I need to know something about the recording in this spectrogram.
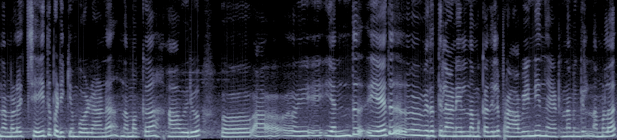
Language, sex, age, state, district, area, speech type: Malayalam, female, 60+, Kerala, Idukki, rural, spontaneous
